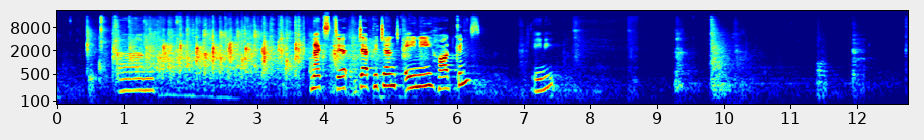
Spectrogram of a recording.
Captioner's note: applause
